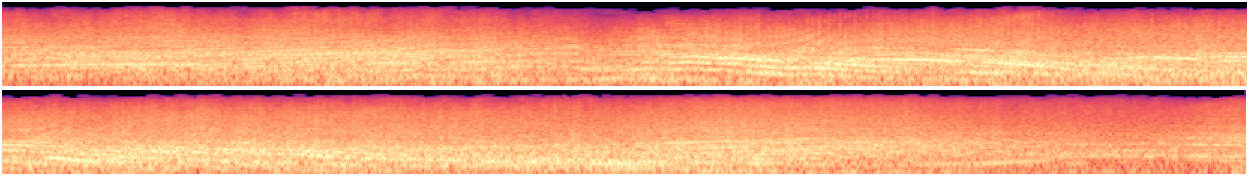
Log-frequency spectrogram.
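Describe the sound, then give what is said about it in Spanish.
Several racing motorcycle engines roar continuously and loudly during a Grand Prix at the end of the straight of the Motegi circuit, their overlapping whines rising and falling in pitch as riders shift gears and pass by. No one speaks. “Sin duda espectacular la melee de motos y pilotos que se organiza en el final de recta del circuito de Motegi.”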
